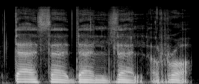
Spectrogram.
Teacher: These are al-huruf al-shamsiyah or solar letters. And these are pronounced with tip of tongue.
